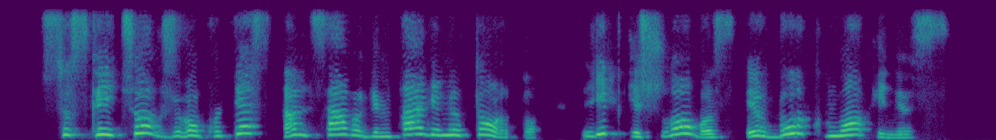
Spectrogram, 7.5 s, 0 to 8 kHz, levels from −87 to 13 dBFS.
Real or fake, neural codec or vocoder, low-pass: fake; codec, 16 kHz, 2 kbps, FreqCodec, smaller model; 7.2 kHz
